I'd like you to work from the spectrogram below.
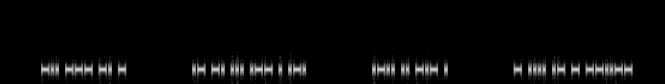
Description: Morse code, heard as a keyed tone, about 51 wpm, 700 Hz. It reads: DONT ANSWER LIKE THAT,
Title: 4x Word-Spacing - Sentences from Top 400 Words - 50wpm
